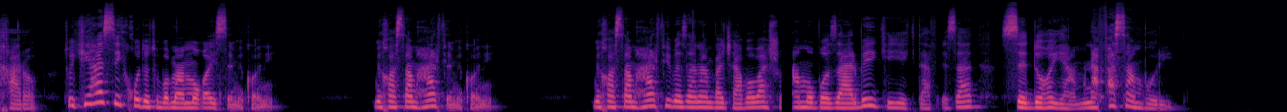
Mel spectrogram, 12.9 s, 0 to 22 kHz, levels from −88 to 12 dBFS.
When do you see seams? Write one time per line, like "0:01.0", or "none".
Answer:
0:04.5
0:07.8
